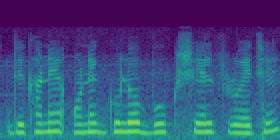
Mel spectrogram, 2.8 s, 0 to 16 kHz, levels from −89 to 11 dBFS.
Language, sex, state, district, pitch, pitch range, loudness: Bengali, female, West Bengal, North 24 Parganas, 225 Hz, 210-230 Hz, -14 LUFS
